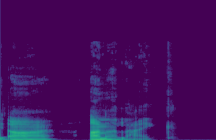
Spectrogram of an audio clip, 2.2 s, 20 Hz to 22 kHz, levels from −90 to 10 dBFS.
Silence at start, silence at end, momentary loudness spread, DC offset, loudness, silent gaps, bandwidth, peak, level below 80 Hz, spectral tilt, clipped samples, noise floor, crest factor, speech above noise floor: 0 s; 0.7 s; 16 LU; under 0.1%; -30 LUFS; none; 15 kHz; -8 dBFS; -56 dBFS; -7.5 dB/octave; under 0.1%; -62 dBFS; 22 dB; 33 dB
